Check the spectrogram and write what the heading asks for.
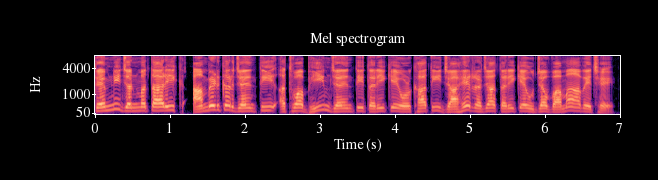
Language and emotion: Gujarati, neutral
